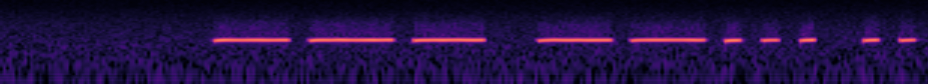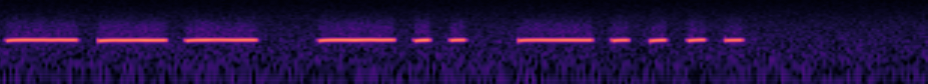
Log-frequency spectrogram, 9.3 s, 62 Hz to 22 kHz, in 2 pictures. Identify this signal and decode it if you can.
Morse code, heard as a whistle, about 13 wpm. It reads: O72D6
